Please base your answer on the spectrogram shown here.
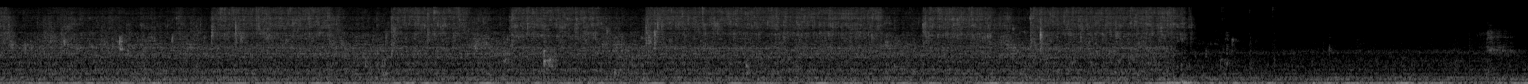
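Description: Steady hiss of water running from a tap as a man wets his face, continuous and close, cutting off abruptly near the end and leaving a quieter background.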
